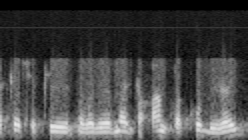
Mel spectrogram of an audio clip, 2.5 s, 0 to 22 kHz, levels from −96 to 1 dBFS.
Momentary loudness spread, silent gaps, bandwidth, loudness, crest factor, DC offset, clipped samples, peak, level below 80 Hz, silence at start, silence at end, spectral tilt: 4 LU; none; 4.1 kHz; -17 LUFS; 12 dB; under 0.1%; under 0.1%; -4 dBFS; -58 dBFS; 0 s; 0.05 s; -8 dB/octave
